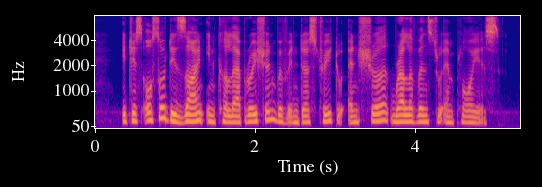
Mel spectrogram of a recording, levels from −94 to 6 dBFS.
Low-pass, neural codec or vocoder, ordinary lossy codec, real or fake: none; none; none; real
